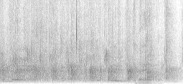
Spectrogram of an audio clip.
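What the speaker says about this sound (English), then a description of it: "If you believe that tonight, clap your hands and praise Him." A church congregation claps hands in praise during an evening service, a sustained crowd of clapping with voices mixed in, moderately loud and fading slightly at the end.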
